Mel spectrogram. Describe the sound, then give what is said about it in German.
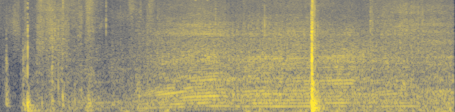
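A car engine runs while the car is being re-parked, a low steady idling hum that swells slightly, broken by a couple of sharp thuds, one near the start and a louder one later. “Herr Mager parkt das Auto um und wir verfolgen ihn wieder mal.”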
